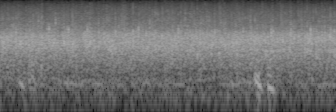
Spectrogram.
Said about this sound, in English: I did this back to front, didn't I? You're going to have to clap again now.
